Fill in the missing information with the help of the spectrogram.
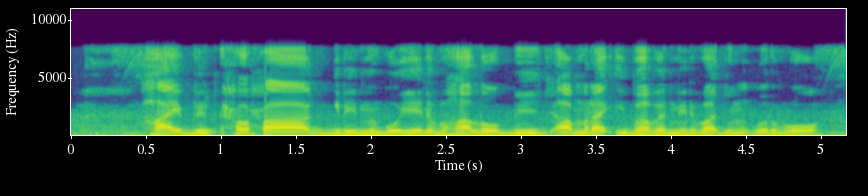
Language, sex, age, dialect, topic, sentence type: Bengali, male, 25-30, Jharkhandi, agriculture, question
